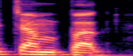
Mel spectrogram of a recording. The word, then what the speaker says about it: चंपक: तो यहां पे अपन आधा म का उच्चारण निकालेंगे। चंपक।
